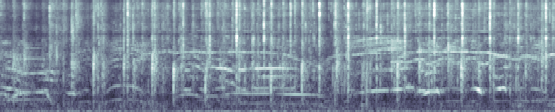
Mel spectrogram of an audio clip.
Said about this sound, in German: Das ist das Klatschen im Hintergrund und genau, wir werden mal sehen, wie es von hier aus weitergeht. Das ist auch nochmal eine Atmosphäre von vor der Köpi gerade.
